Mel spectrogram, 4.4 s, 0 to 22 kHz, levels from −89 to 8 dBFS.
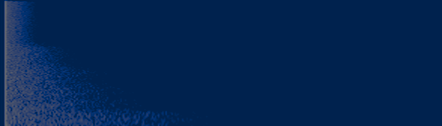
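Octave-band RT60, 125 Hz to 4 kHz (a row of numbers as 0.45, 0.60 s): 4.2, 4.2, 3.2, 2.7, 2.2, 1.6 s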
